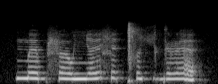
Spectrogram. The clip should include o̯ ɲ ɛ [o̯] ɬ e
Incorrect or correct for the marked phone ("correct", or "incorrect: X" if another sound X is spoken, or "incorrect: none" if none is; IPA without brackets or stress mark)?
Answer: incorrect: e̯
